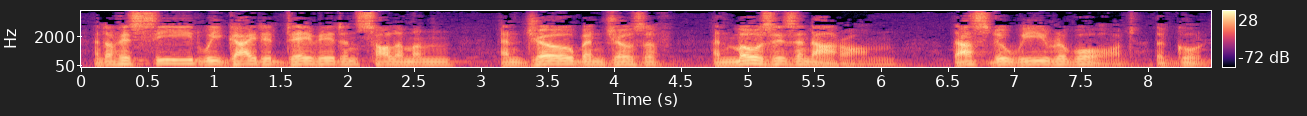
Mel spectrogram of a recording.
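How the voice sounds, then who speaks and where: A man reading a scripture translation aloud in a measured, solemn way. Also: deep voice, fairly bright tone, husky. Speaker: reader.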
